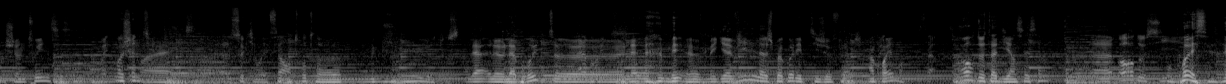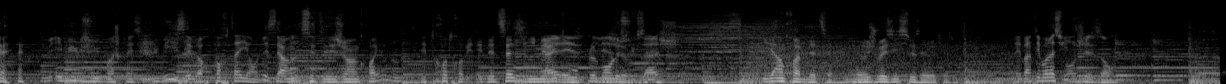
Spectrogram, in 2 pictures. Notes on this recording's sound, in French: Enregistrement pirate à PodRennes 2023. À PodRennes 2023 pour enregistrer un peu dans un coin ce nouvel épisode de Blind Test!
